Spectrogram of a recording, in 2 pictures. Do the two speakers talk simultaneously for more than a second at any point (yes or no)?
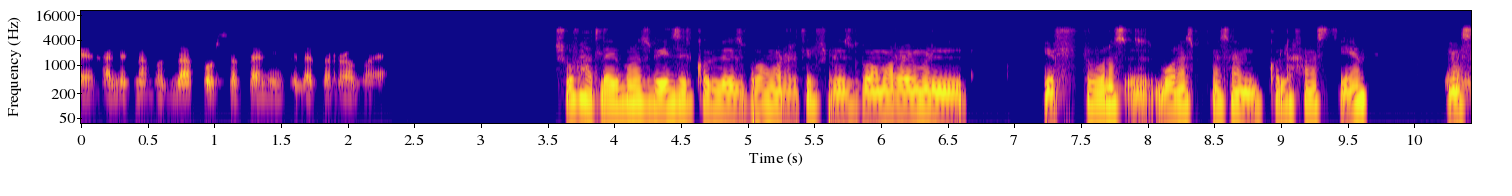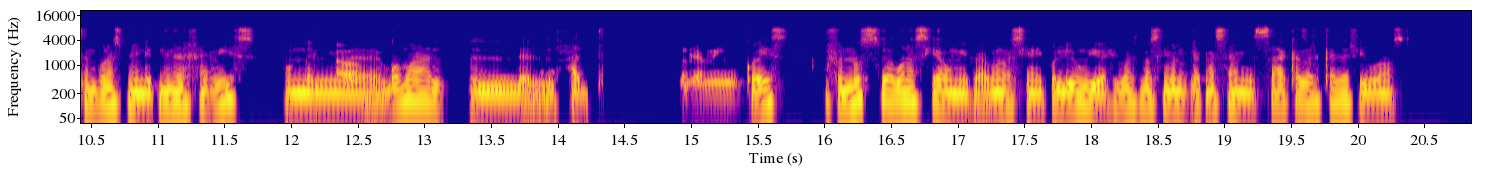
no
